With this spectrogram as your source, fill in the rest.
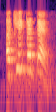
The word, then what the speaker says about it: Akhetaten: और सिटी कहां से बदली, कैपिटल कहां चेंज कर दिया, थेब्स टू अखेटाटेन। तो ये थोड़ा सा जो है डिफरेंस है स्पेलिंग से, तो आप उसको देखें और तभी प्रोनाउंसिएशन करें।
